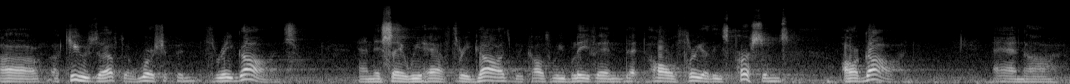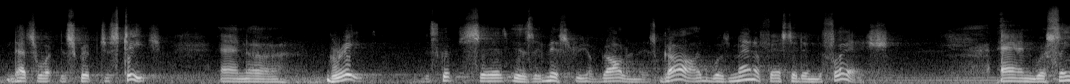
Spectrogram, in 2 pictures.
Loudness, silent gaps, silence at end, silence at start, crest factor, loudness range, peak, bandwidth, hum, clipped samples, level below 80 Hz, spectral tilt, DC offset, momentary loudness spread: -20 LUFS; none; 0 s; 0 s; 16 dB; 3 LU; -4 dBFS; 13.5 kHz; none; under 0.1%; -46 dBFS; -7 dB/octave; under 0.1%; 19 LU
